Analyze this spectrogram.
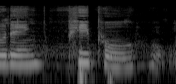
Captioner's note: speaking French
